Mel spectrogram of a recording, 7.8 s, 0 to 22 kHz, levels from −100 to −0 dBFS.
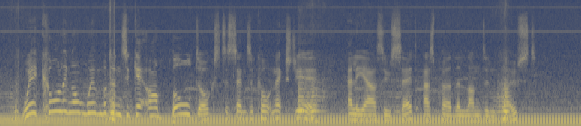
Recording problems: electrical hum; loud; throughout; 50 Hz, 7 dB below the speech

